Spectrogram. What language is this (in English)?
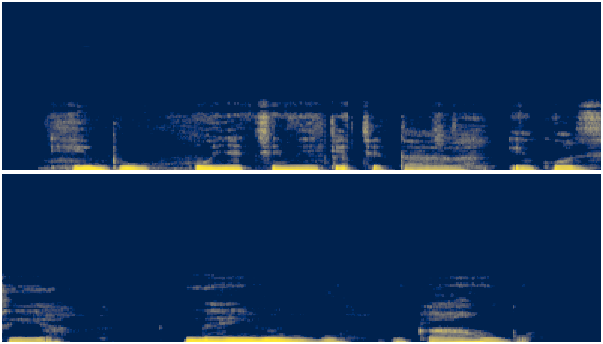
Igbo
